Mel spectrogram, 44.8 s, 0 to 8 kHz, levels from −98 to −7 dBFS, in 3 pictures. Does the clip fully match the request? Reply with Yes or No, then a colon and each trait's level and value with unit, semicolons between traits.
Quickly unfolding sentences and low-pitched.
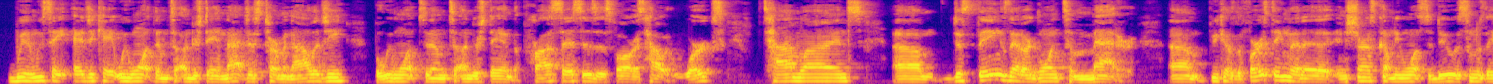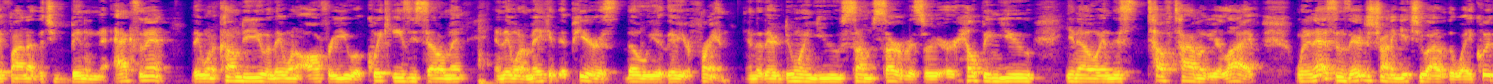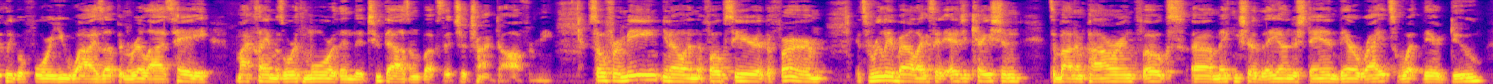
Yes: fast, 240 wpm; low, 110 Hz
